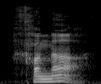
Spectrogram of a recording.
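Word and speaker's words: Chana (חנה): Word 16, Hannah, is pronounced Chana, Chana, Chana.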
